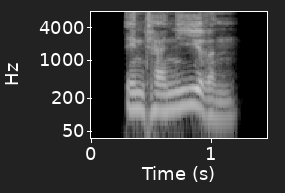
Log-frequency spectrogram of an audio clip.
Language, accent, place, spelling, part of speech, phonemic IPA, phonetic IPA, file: German, Germany, Berlin, internieren, verb, /ɪntəˈniːʁən/, [ʔɪntʰəˈniːɐ̯n], De-internieren.ogg
- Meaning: to intern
